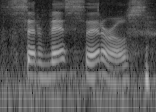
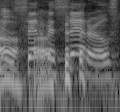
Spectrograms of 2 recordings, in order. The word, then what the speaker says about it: Cerveceros: And the crew will celebrate Hispanic heritage with Cerveceros. See, I said it wrong too. Cerveceros Day on July 1st and pay tribute to the Negro Leagues on August 12th.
